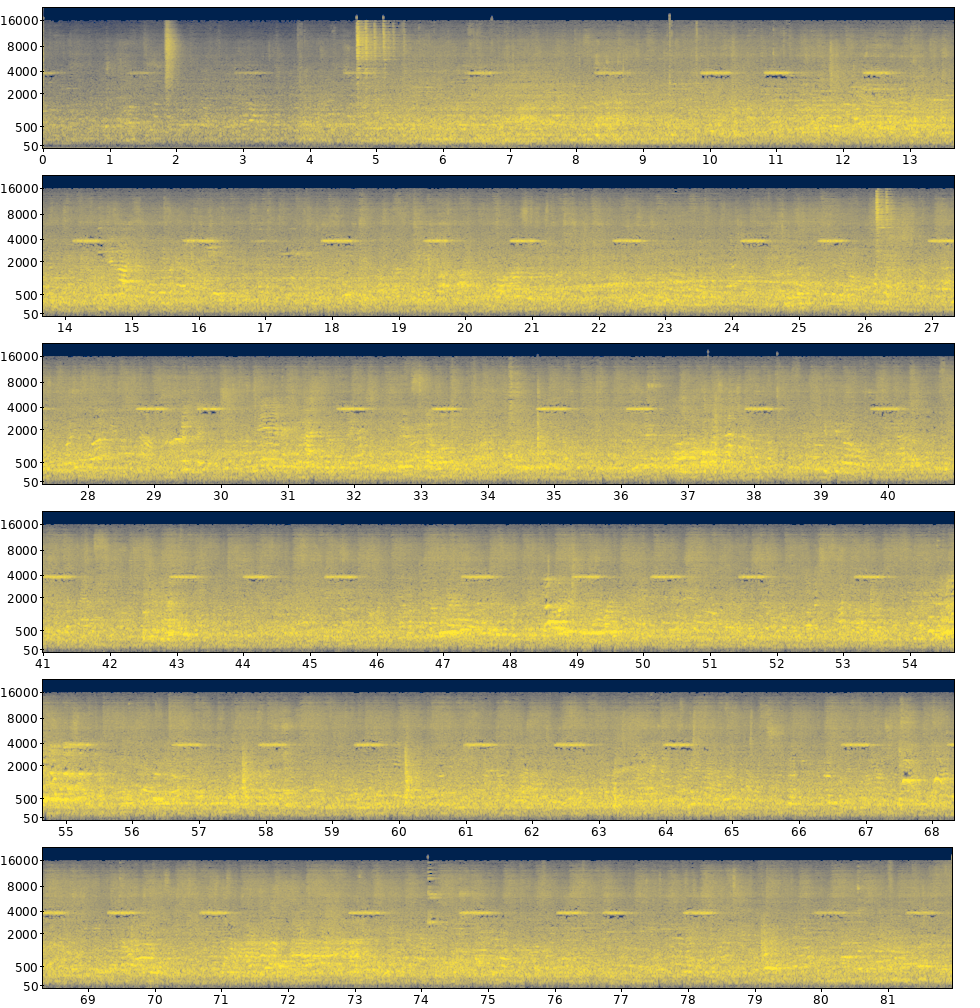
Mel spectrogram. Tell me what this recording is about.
Outside Bars Night Skopje Ambience
City recording, bars, people talking, night
Ambience, bars, nightlife, skopje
